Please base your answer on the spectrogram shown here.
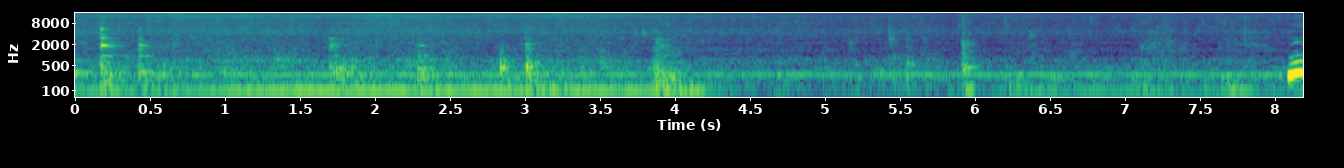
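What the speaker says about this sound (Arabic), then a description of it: "نقلبها كده شويه." Food stirred in a frying pan with sauce, a spoon scraping in scattered strokes over a low background hum that drops away midway, with a brief clatter at the end.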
